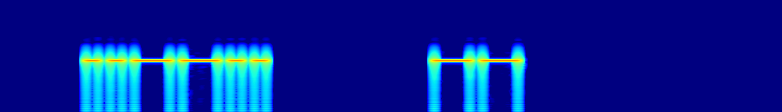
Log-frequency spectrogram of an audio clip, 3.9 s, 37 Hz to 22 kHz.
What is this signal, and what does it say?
Morse code, heard as a keyed tone, about 20 wpm, spaced as for 8 wpm, 700 Hz. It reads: ?M
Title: 171 Lesson 28d - Number 9 - Two Characters 20wpm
